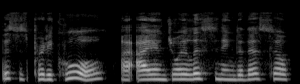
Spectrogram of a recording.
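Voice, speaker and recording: Fairly high-pitched and darkish in tone, this middle-aged podcast host talks fairly quickly with a fairly even intonation. She offers soothing encouragement in a solo motivational talk, laughing often and telling listeners to keep going.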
